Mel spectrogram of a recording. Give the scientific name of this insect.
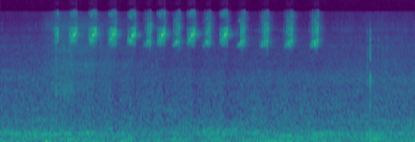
Pholidoptera aptera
